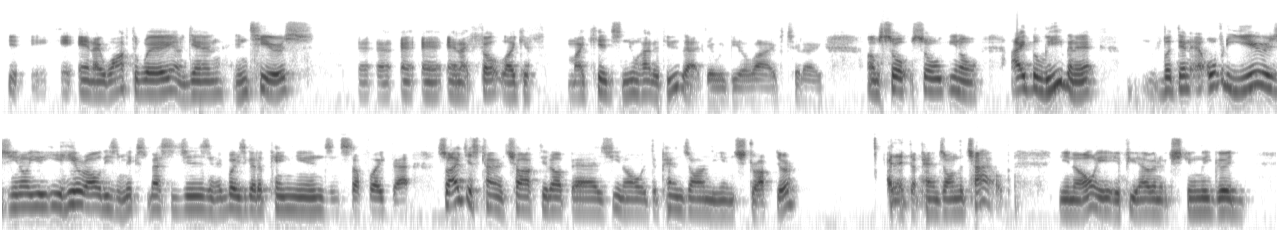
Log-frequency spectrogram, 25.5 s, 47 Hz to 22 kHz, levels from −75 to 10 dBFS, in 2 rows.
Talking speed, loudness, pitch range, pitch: 200 wpm, -21 LUFS, 130-160 Hz, 145 Hz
